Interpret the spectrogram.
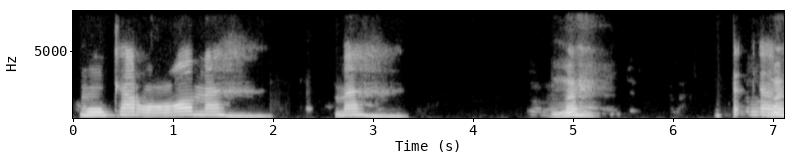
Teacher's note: haknya mau lebih ke makhrajnya, ke pangkal tenggorokan.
